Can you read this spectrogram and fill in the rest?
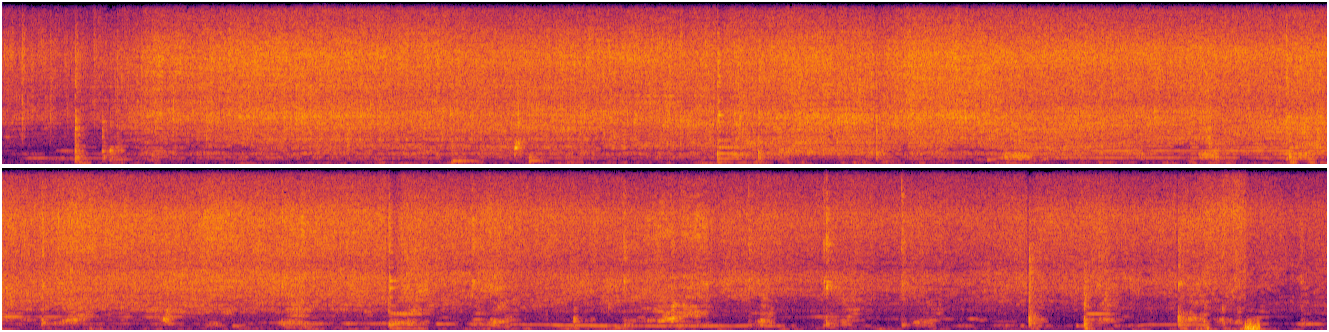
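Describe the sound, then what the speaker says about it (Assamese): Broiler chicken meat fries in hot oil in a pan, giving a dense, continuous sizzle with occasional stirring scrapes, close and steady throughout. "তেল দি দিলোঁ আৰু তাত আছে মোৰ প্ৰিয় মাংস ব্ৰইলাৰ"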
